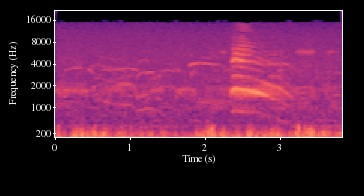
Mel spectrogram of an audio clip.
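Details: Mediterranean gull, a second-calendar-year bird, on Vlieland, the Netherlands, 24 August 2024: one nasal, arched, downslurred call midway, with fainter calls of other birds and a constant heavy low rumble of wind.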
